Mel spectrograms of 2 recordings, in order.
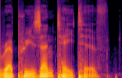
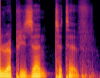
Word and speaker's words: representative: 那 representative 有时候大家会不小心念成 representative，不是，是 representative， OK， representative。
